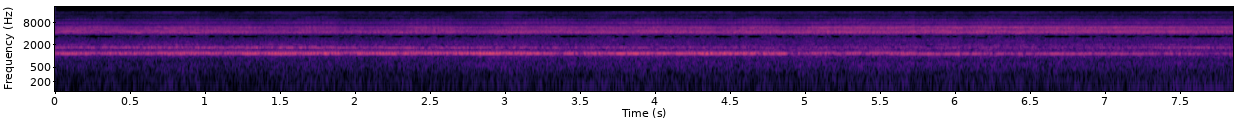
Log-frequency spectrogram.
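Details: Chorus of male cicadas in trees calling to draw females during the hot, rainy mating period: a steady, piercing buzz-hiss that holds constant without pauses, layered bright tones and no other voices.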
